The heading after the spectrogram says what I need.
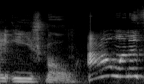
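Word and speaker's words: IJBOL: is IG I'm sorry i j b o l pronounced as each Bowl and it's an acronym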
